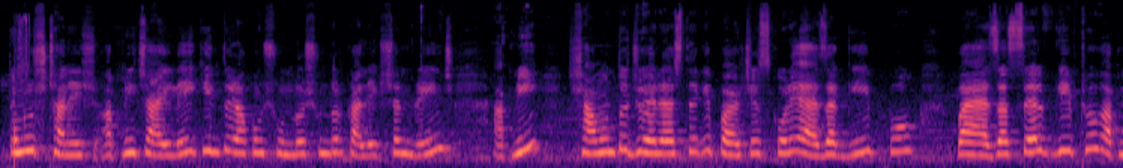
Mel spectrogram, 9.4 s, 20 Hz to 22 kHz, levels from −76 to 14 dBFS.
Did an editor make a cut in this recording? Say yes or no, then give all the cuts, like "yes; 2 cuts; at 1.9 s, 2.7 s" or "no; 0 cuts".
no; 0 cuts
